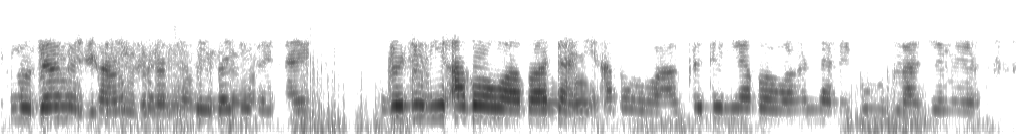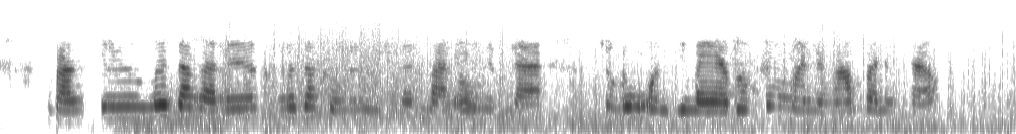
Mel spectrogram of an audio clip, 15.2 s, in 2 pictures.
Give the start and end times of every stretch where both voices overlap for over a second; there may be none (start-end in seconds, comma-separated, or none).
0.5-1.9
